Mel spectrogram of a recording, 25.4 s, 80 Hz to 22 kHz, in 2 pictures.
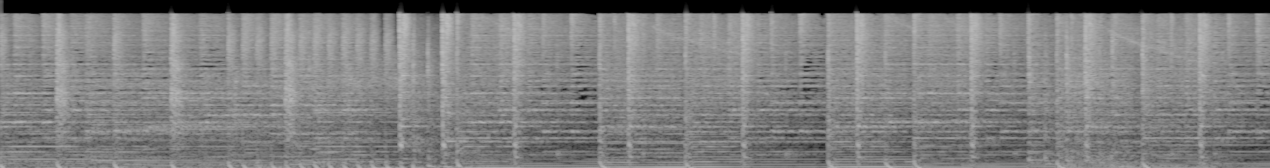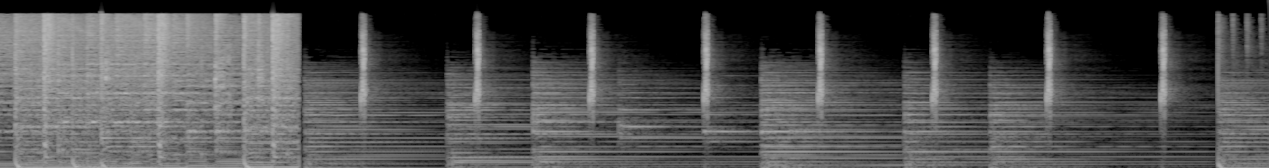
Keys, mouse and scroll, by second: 1.2 ctrl+g, 3.2-4.3 scroll down 1, 4.5 alt+scroll down 1, 6.2-6.7 alt+scroll up 1, 8.6-9.1 alt+scroll up 3, 11.3 alt+click, 15.6 shift+click, 23.3 double click.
